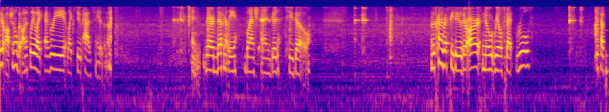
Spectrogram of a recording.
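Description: High-pitched, chipmunk-like sped-up voice chatter in three short bursts, from talking played back fast over time-lapsed footage.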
